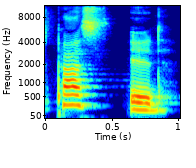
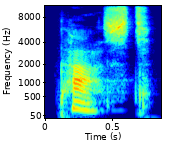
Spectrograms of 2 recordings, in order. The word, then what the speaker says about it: passed: we pronounce ed verbs, we actually have to change the ed to a t because of our s sound.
